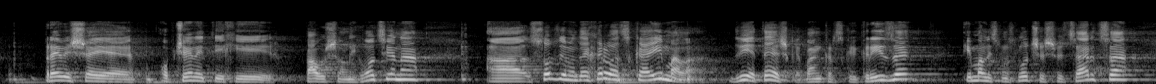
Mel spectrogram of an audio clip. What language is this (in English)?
Croatian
